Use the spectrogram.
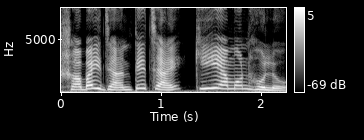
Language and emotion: Bengali, neutral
